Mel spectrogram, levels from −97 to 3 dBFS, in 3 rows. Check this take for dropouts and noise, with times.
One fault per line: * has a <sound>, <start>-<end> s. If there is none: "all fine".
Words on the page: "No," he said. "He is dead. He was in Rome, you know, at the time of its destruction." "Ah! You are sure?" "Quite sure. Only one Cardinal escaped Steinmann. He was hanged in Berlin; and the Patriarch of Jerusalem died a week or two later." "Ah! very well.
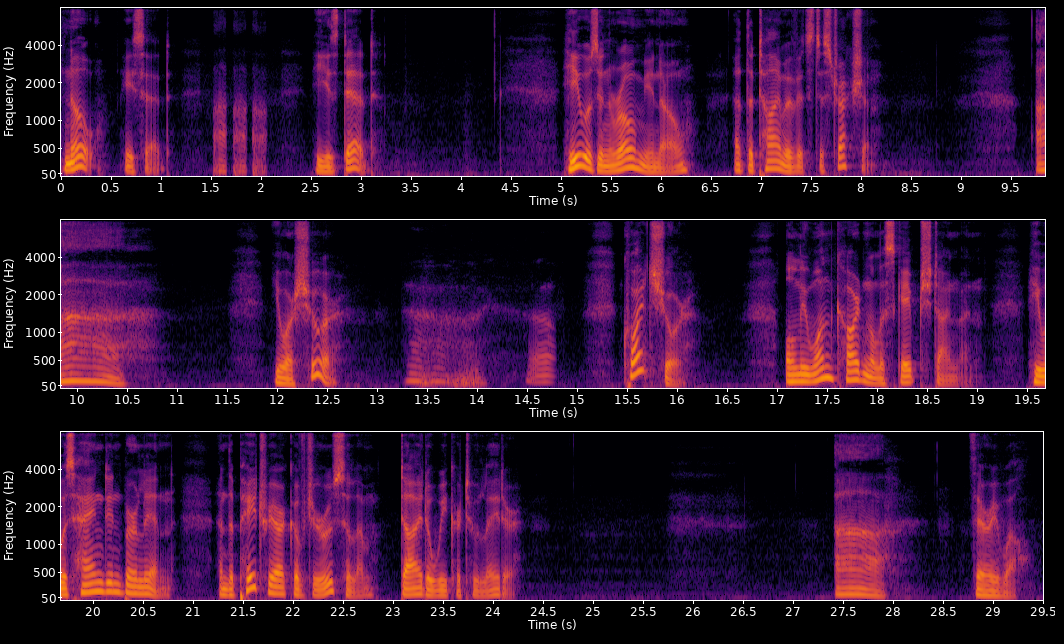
* has a laugh, 1.5-2.1 s
* has a sigh, 13.3-14.8 s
